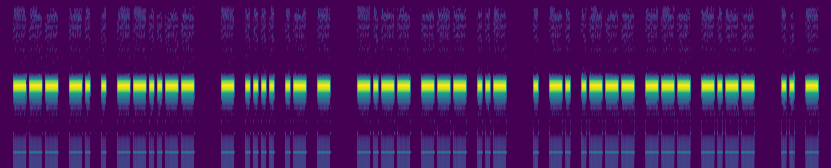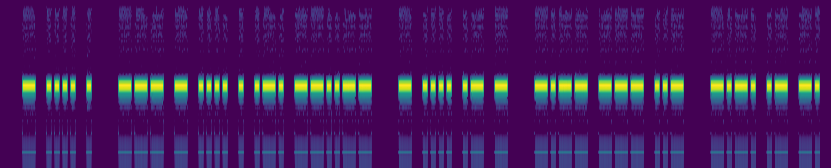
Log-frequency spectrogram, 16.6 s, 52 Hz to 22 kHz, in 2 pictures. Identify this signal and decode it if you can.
Morse code, heard as a keyed tone, about 30 wpm, 1000 Hz. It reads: ONE, THAT YOU ENJOY IT THE OTHER, THAT YOU CAN
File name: qotdfiles / 30wpm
